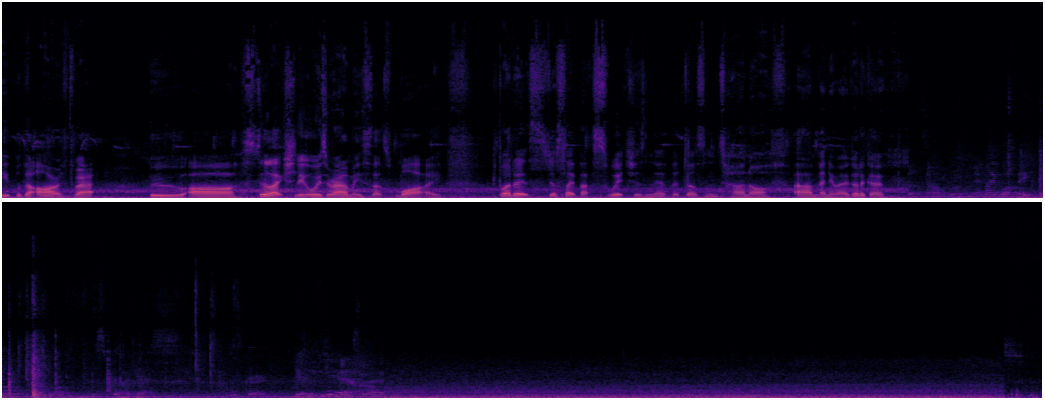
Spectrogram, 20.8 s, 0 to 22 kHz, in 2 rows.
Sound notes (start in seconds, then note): 9.0 office background; 13.8 street sounds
